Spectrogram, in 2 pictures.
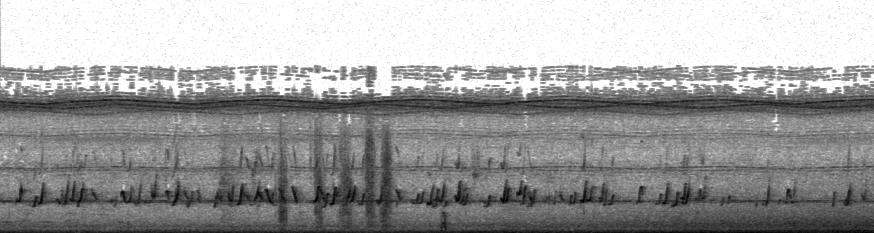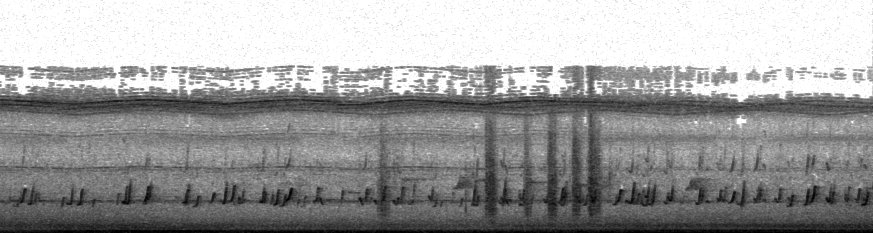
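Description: Domestic chicks peeping continuously in short, rapid high chirps, with a few brief sharp clicks. Under them a low rumble grows louder about halfway through.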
